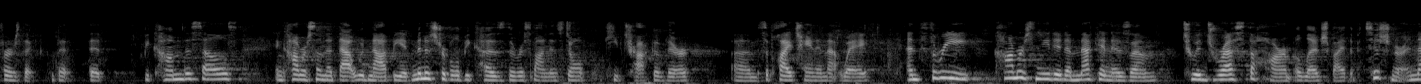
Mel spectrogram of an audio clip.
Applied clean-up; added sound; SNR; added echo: none; none; none; none.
